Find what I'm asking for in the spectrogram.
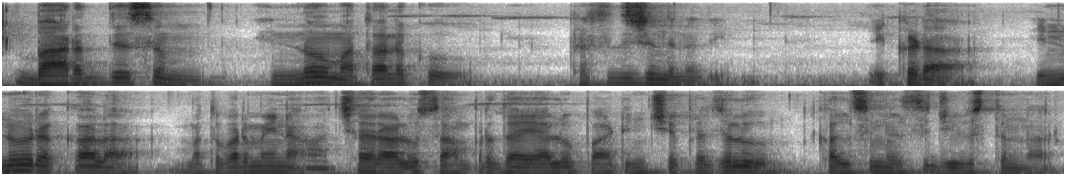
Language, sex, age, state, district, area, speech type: Telugu, male, 30-45, Andhra Pradesh, East Godavari, rural, spontaneous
